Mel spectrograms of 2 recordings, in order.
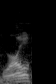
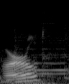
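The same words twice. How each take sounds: First: It is said in an ordinary accent. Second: It is said in a put-on vampire accent. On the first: "instead of saying world" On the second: "he has to be a vampire, because ... he said world"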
